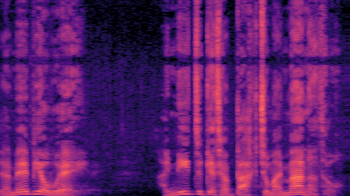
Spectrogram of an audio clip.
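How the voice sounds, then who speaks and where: Male game vampire: husky voice, guarded and curt, grimly urgent. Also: on the high side, sing-song, fairly quick. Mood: grim warning. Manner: blunt, ominous. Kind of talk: video game dialogue.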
